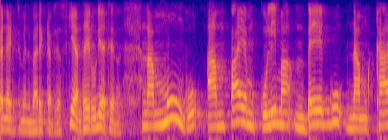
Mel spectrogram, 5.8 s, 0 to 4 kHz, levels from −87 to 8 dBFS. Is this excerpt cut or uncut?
cut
